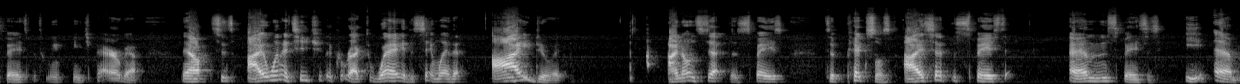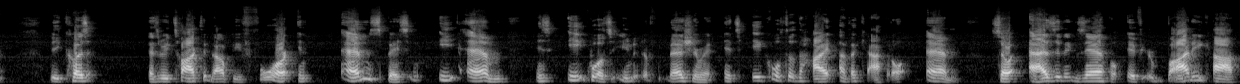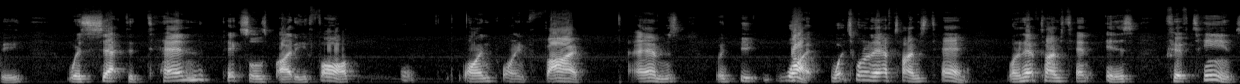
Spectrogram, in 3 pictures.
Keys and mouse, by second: 6.0 click, 29.2-31.3 typing.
